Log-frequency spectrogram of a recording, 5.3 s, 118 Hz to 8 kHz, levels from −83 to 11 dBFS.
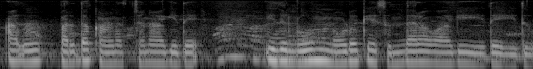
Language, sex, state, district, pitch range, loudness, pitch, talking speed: Kannada, female, Karnataka, Bellary, 165-190 Hz, -30 LUFS, 175 Hz, 115 wpm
